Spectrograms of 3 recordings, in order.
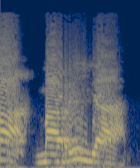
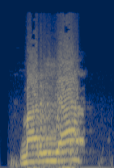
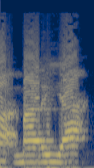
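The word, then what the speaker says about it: مارية: ของ นะ ตัว รอ มารียะ ความ จริง แล้ว ต้อง อ่าน ว่า มารียะ นะ ครับ แต่ ถ้า ไป เขียน เป็น ภาษา อังกฤษ เนี่ย เขา อ่าน เป็น มารียา ภาษา อาหรับ คือ มาริยะ ครับ ครับ แปล ว่า อะไร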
